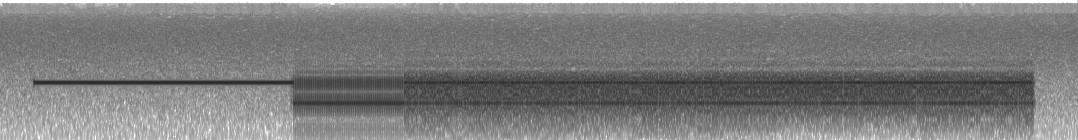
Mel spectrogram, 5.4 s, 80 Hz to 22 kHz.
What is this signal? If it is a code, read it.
Cassette data (Kansas City type), 1200 baud, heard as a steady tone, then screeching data.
